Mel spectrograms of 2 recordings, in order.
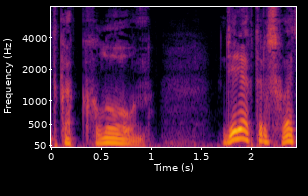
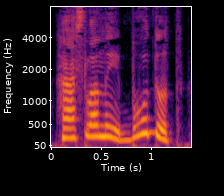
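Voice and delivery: put-on high, slow eager kid; child voice; 4 dB louder than usual. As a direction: ask like a hopeful little boy. Boy character asks.

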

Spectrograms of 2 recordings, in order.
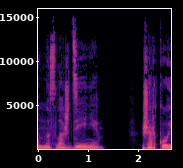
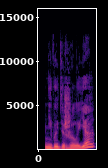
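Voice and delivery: ordinary delivery

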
